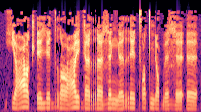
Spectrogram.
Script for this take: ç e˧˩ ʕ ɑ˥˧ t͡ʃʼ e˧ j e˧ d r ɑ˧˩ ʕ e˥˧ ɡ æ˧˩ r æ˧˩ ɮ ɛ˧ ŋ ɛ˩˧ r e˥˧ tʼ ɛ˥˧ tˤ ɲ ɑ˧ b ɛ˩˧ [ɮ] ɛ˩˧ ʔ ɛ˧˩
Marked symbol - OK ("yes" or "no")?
yes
